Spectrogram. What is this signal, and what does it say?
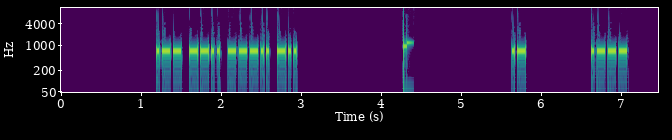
Morse code, heard as a keyed tone, about 36 wpm, spaced as for 21 wpm, 700 Hz. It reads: WZ8D AJ
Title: USA Call Signs - 8x Character Spacing - 35wpm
